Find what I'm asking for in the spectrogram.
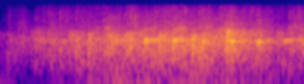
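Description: Studio audience applause on a Kurdish Family Feud game show, a steady dense wash of clapping that holds evenly throughout at moderate loudness.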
